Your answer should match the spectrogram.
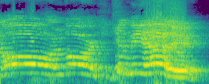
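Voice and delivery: loud high desperate cry to God; panicked plea. Retold or imitated. Terrified man in a bar brawl crying out to God. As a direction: beg to be got out, rising panic.

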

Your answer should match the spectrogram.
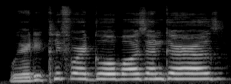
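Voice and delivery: ordinary delivery, nothing marked

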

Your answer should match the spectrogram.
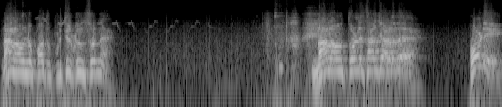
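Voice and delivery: high, heated rhetorical questions; angry accusation. Acted. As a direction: throw the accusation back, pitch climbing. Hurt accusation in a quarrel. (கோபமாகக் குற்றம் சாட்டும் உயர்ந்த குரல்)

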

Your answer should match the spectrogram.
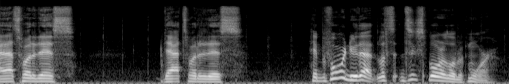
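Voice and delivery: normal talking voice

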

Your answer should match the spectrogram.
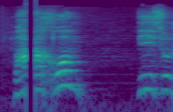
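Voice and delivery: loud, high why; frustrated outcry. Real, not acted. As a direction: cry out in frustration. Frustrated outcry after death.

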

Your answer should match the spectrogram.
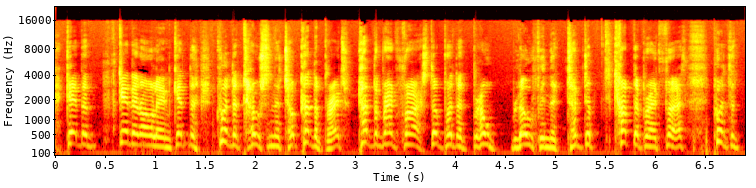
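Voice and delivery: high-pitched, panicky race against the kettle; frantic. Acted. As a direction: rattle off orders in a flustered rush.

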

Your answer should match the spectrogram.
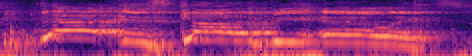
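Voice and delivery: slow, stretched-out exclamation; insistent shout. Real, not acted. Sure it is Alex making the noise, slow insistent shout. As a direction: shout it slowly with full conviction.

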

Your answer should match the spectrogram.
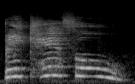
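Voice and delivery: high small monster voices calling; cried after her. Acted. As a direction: call worriedly after a friend. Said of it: "they all cried after her".

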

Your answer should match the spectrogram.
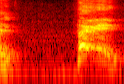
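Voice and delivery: high, loud re-enacted shout; retold yelling. Man yelling at the neighbour's dog heading for the mailman, re-enacted shout. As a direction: holler as if calling off a dog. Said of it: "I yell at the dog".

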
